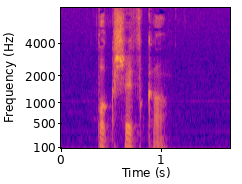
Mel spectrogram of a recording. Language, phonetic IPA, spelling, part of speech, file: Polish, [pɔˈkʃɨfka], pokrzywka, noun, Pl-pokrzywka.ogg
